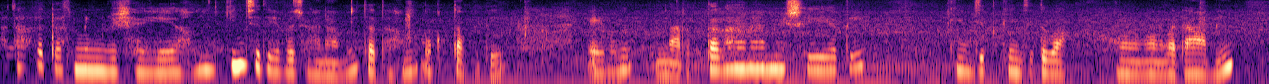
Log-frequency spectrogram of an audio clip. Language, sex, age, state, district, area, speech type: Sanskrit, female, 18-30, Kerala, Thrissur, urban, spontaneous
